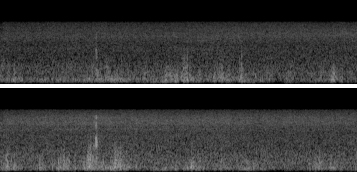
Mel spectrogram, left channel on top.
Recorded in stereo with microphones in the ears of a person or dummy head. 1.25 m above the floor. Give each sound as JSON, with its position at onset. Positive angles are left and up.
{"t": 0.9, "sound": "a clap", "side_deg": -55}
